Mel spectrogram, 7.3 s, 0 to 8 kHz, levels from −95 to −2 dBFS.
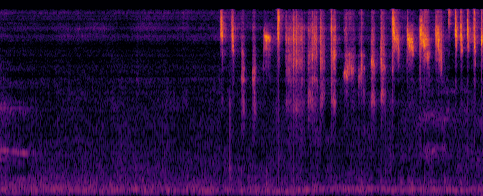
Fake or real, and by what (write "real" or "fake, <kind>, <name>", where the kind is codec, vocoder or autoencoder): fake, codec, SNAC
